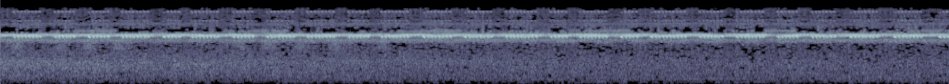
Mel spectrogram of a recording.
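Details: Relaxation recording of an insect calling: a high, thin, rapidly pulsed trill holding one pitch throughout, its beats evenly spaced several per second, volume rising and falling slightly.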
